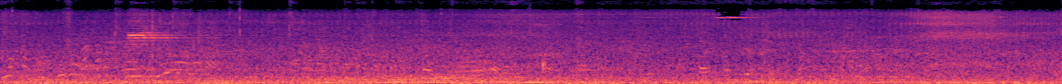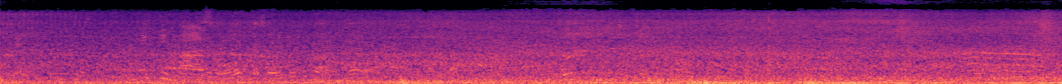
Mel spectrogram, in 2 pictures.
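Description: Pedestrians talk quietly at a distance outdoors.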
